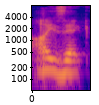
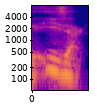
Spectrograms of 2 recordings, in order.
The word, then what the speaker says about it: Isak: doesn't realize is um Isaac I can never say his name right Isaac Isaac Isaac that's it I think isak is there it just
